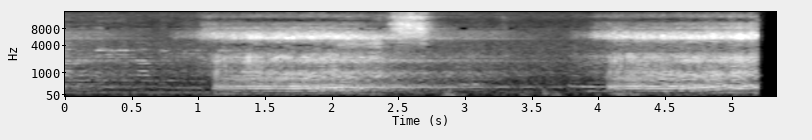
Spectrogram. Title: snore loud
